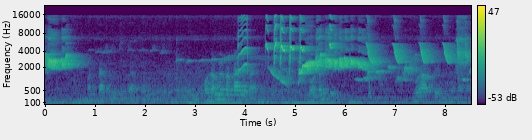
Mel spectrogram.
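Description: Common iora in full song: clear whistles give way to sharp chirps and quick down-slurred notes, repeated about three times a second.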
